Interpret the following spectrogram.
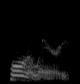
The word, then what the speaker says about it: corollary: these are actually called corollaries, is how that's pronounced, corollary.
